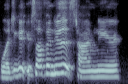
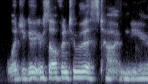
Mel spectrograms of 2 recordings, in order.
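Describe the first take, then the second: First: It is said in a higher, upbeat voice. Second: It is said in a lower, flatter voice. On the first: This is how the character sounds in her head. "he has like a, a higher pitched voice, and he's kind of more like upbeat" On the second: This is how the other person read the character. "you're just like"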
